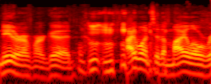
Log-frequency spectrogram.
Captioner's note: chuckles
